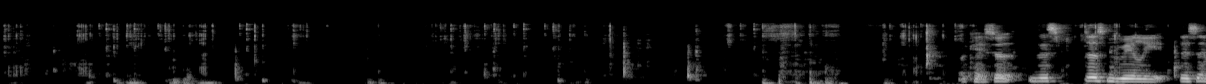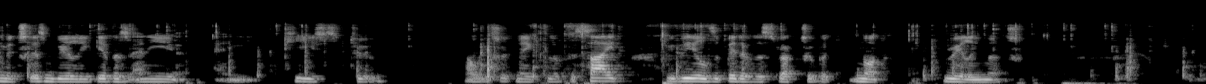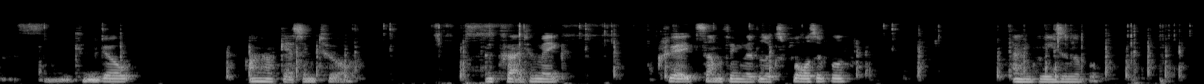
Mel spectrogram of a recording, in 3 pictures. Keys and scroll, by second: 3.6 shift+e, 7.9 1, 17.8 3, 29.2 3.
